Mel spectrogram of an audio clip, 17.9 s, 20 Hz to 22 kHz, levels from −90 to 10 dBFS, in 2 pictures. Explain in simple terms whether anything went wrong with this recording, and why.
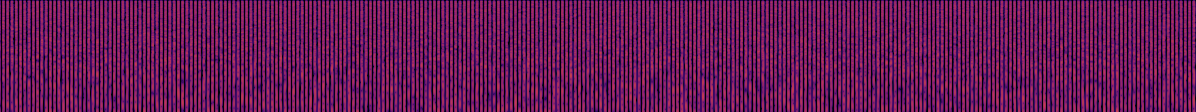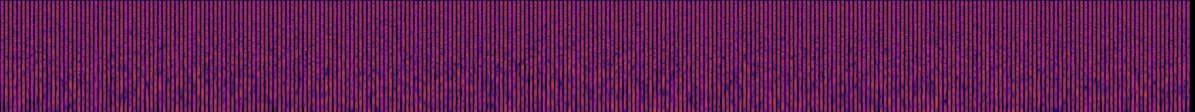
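Yes. From start to finish, instead of speech you get loud, harsh, chattering static: a compressed stream played as audio. The Dolby Digital (AC-3) data was sent as if it were ordinary sound, and nothing decoded it. Each packed frame comes out as a short blast of noise, about 5.33 ms long, followed by silence, repeating 31.25 times a second. That steady stutter is the rattle you hear, and the speech itself never comes through.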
